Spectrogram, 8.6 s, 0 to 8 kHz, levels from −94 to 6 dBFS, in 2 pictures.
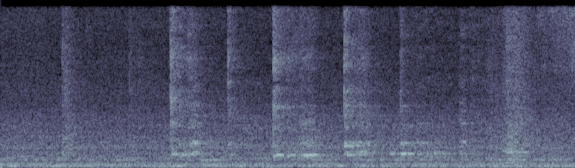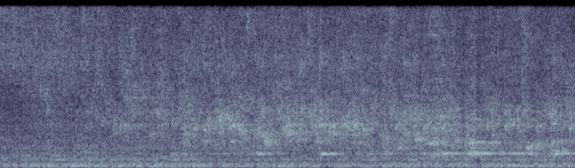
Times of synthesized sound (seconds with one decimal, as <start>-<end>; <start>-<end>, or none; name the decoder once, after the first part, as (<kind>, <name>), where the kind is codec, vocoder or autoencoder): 0.0-3.0 (vocoder, BigVGAN v2)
